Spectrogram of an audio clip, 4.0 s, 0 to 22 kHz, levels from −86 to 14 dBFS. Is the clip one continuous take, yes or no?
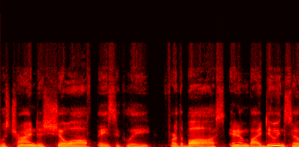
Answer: no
